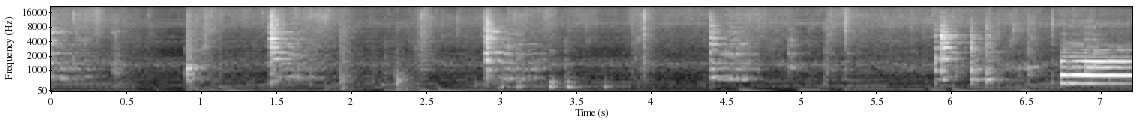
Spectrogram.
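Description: An omelette frying in a pan, heard as a soft sizzle with irregular scraping, stirring and clattering of a utensil against the pan, close by and without talk.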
